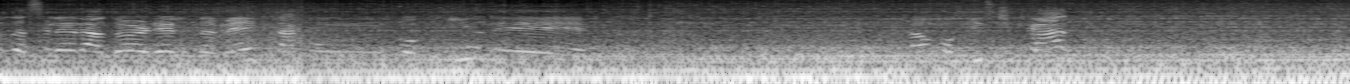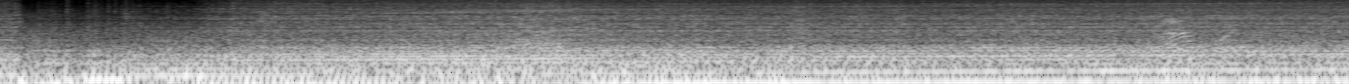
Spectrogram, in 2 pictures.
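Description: A car engine hums steadily from inside the cab while driving.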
